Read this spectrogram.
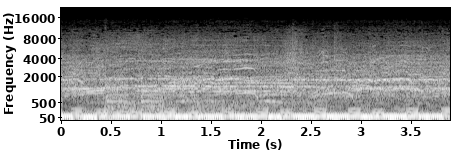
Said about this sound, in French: Et c'est l'heure de la vérité puisque c'est le public qui parle maintenant, vous l'entendez vous acclamer au loin.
